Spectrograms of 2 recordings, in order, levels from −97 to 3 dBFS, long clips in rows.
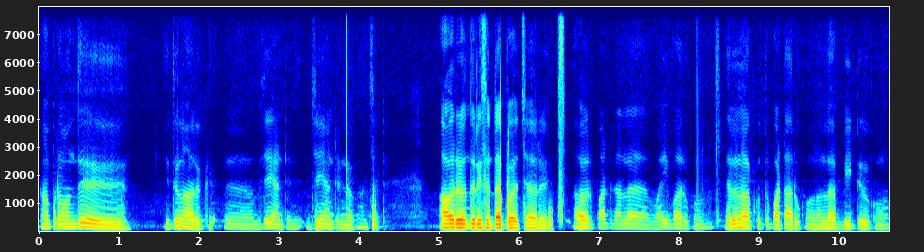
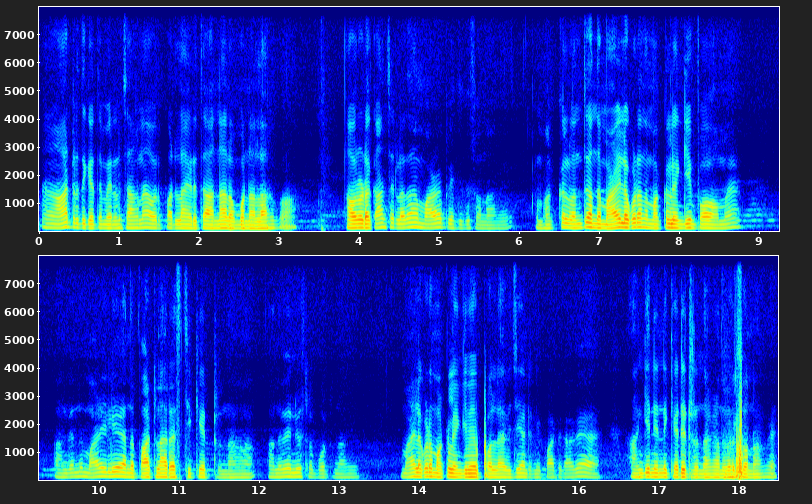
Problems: low volume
